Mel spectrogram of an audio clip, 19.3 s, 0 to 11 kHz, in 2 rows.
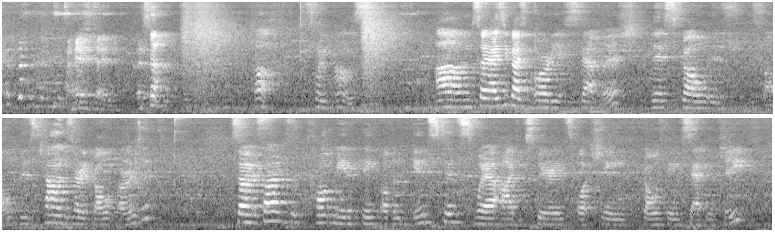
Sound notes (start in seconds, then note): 0.0 laughing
